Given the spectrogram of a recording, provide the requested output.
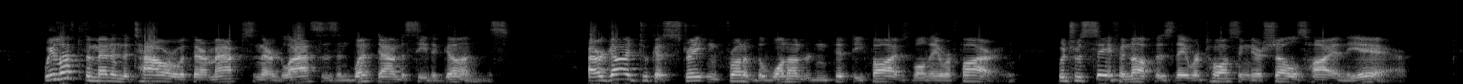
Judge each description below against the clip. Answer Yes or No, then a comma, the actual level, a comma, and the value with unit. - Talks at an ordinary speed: No, fast, 215 wpm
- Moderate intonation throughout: No, wide, 6.3 semitones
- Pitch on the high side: No, low, 130 Hz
